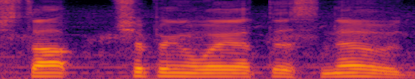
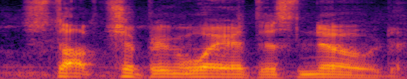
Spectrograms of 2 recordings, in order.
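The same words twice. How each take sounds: First: It is read in the speaker's normal voice. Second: It is read in a put-on character voice. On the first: The speaker calls it wrong. "Should probably read that differently" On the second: The speaker calls it right. "He is a Krogan after all"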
